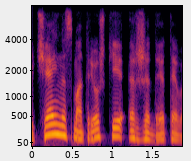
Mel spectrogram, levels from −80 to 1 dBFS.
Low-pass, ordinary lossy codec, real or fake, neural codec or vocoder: 7.2 kHz; Opus, 16 kbps; real; none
